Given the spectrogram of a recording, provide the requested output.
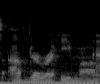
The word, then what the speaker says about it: Abdurakhimov: He does have some losses to Fabricio Werdum, unanimous decision, got KO'd by Derek Lewis, got TKO'd by Shamil Abdurakhimov. – It was close. Actually, you did a good job there. I don't think you pronounced the K. I think it's Abdurakhimov.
